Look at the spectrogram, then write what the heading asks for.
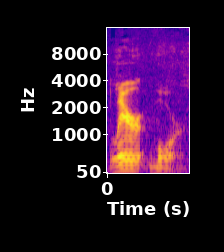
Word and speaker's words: Larmore: But it's Larry Moore. Depends on what region you're in.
